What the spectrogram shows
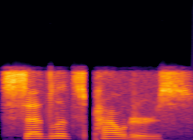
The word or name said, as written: Seidlitz powders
